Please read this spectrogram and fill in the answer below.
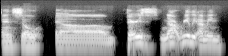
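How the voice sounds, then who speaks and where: A man speaks in a middle-pitched voice, working through his answer slowly. He searches for words and restarts often. His is Hebrew. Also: expressive, a little mellow. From Israel. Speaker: actor on a festival panel.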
